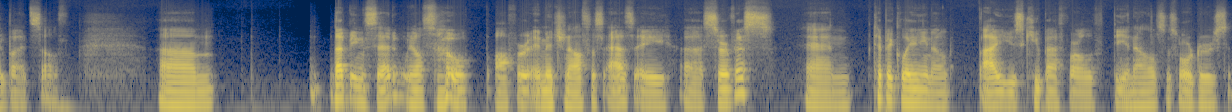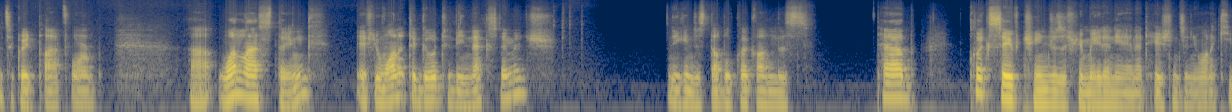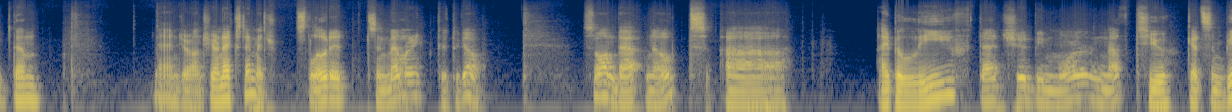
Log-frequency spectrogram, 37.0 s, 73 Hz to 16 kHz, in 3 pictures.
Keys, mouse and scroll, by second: 1.7-3.8 scroll down 1, 3.8-7.2 scroll down 1, 7.2-10.3 scroll down 1, 10.3-11.2 scroll up 2, 11.2-11.9 scroll down 1, 11.9-12.4 scroll up 1, 12.4-15.1 scroll down 1, 15.1 click, 15.2-16.4 scroll down 1, 17.8 click, 18.0 click, 26.5-29.4 scroll up 1, 29.4-32.3 scroll down 1, 32.3-36.9 scroll down 1.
